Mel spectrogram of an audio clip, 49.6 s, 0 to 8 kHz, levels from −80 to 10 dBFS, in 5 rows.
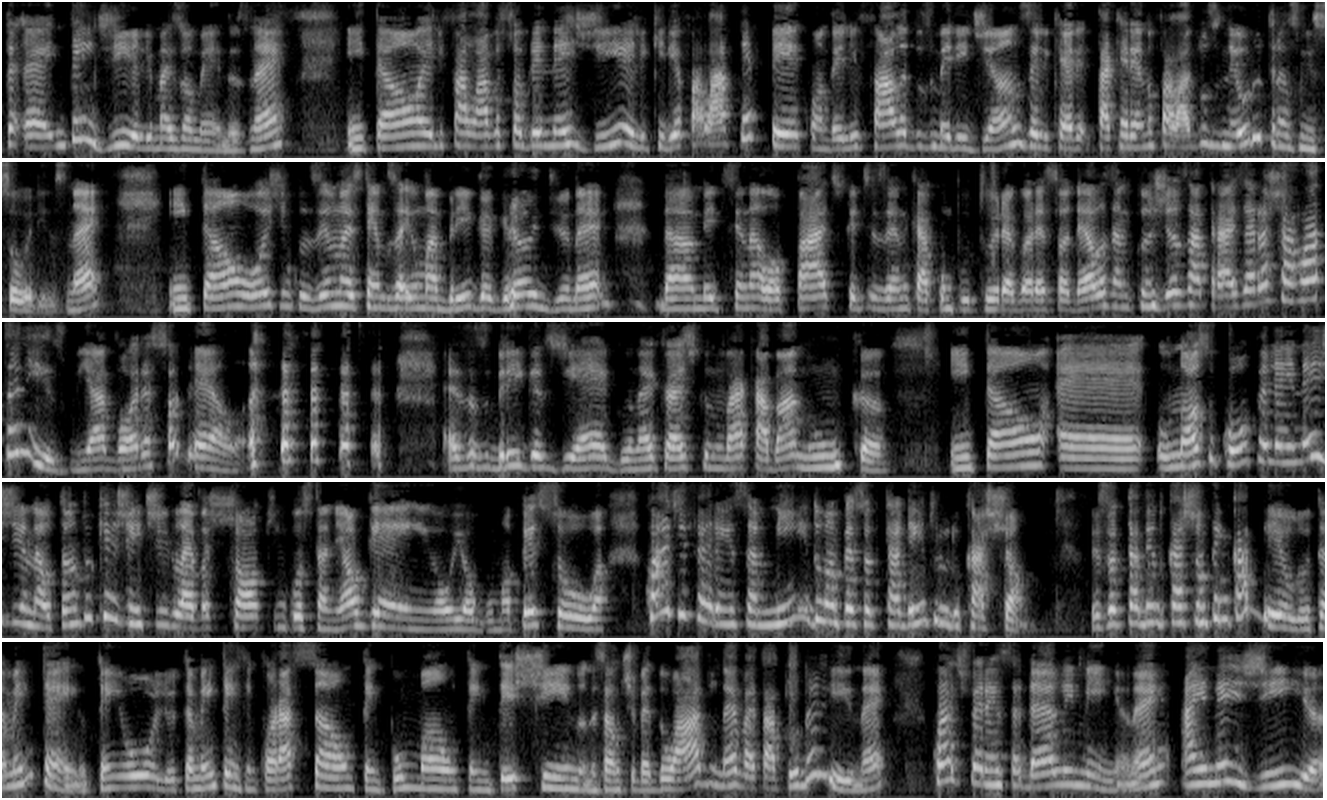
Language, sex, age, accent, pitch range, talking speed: Portuguese, female, 20-39, Brazilian, 200-275 Hz, 185 wpm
